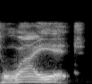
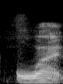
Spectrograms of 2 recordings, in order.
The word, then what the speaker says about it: Wyatt: And it's Wyatt, not Watt, but it's okay.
